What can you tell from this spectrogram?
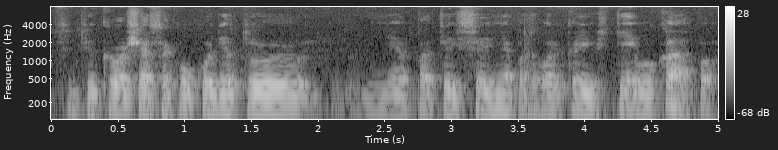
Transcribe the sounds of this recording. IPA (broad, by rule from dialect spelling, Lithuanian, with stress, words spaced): sʊtʲɪˈkɐʊ ɐʃ ˈjæː sɐˈkɐʊ koːˈdʲeː tʊ nʲɛpɐtɐɪˈsɐɪ nʲɛpɐtʋɐrˈkɐɪ joːs ˈtʲeːʋoː ˈkɑːpoː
